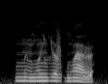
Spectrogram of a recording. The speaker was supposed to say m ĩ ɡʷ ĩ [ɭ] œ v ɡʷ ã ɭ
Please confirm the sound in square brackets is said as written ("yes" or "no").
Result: no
